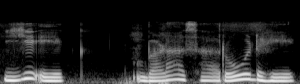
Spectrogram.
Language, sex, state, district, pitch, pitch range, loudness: Hindi, female, Madhya Pradesh, Bhopal, 170 Hz, 160-190 Hz, -10 LUFS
